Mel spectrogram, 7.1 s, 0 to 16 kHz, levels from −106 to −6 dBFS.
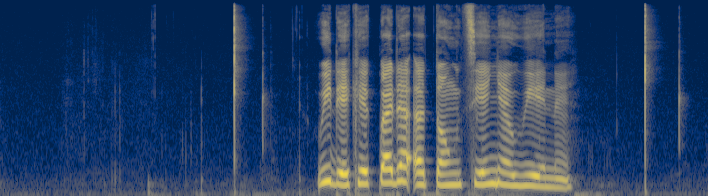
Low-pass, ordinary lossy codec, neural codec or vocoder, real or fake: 14.4 kHz; none; vocoder, 44.1 kHz, 128 mel bands every 256 samples, BigVGAN v2; fake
